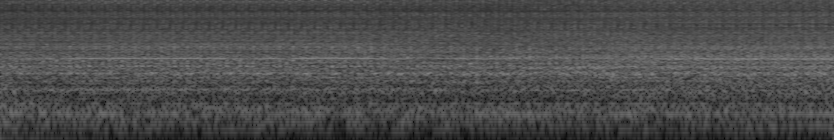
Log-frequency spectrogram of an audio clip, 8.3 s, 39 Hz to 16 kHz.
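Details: 2011 Chevrolet Celta VHCE engine at a steady idle with a fast metallic tapping, about four a second, over a hissy top end. Owner is unsure of the cause; a knock at idle.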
